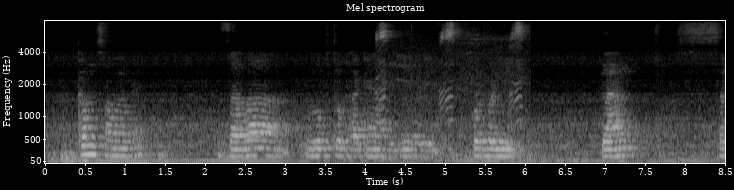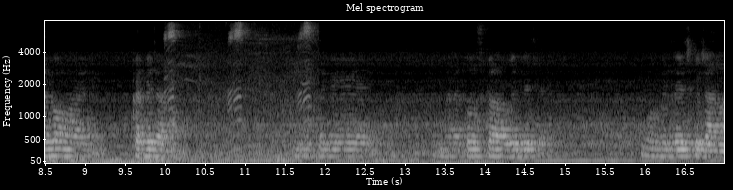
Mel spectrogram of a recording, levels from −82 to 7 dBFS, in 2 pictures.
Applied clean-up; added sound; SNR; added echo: none; Bird / Fowl; 10 dB; reverberation time 2.8 s.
